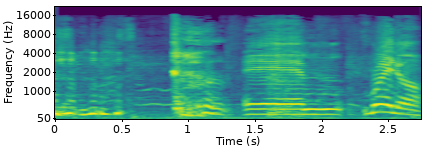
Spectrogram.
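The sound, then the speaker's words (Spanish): Someone coughs and clears their throat just after a microphone is switched on. Harsh bursts mix with rough voiced sounds, loud and close. “Es prender el micrófono para que me dé tos.”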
